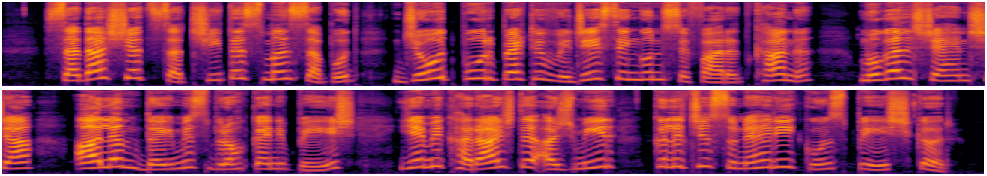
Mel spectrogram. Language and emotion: Kashmiri, neutral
